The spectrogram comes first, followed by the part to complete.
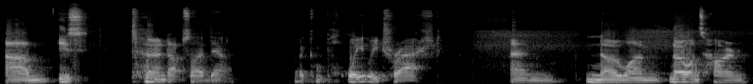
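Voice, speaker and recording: A man's voice: lowish voice, fairly even intonation, slow pace, fairly bright tone, slight background noise. A young man narrating as dungeon master, hesitant with many ums and likes. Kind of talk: narrating a tabletop game.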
